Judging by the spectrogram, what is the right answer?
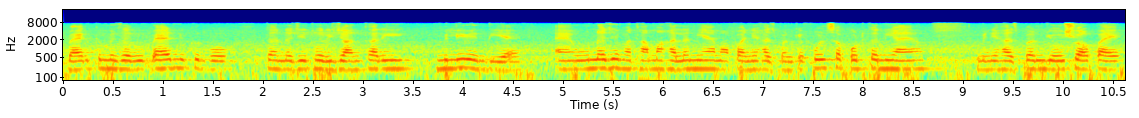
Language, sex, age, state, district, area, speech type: Sindhi, female, 45-60, Maharashtra, Mumbai Suburban, urban, spontaneous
